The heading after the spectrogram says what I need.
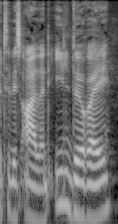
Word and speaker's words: Ré: But then take the car or the scooter over to this island, Ile de Ré, so Ré, R-E, with an accent on the E.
